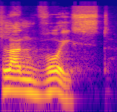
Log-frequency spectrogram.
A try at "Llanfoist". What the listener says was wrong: Voiced. No, it's not. It's an F.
